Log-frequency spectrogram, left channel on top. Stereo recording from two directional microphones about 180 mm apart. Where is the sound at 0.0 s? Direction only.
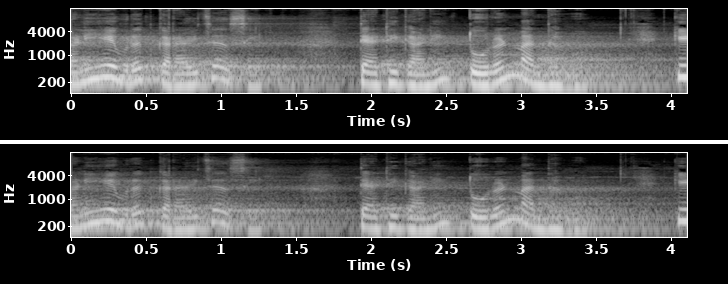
25° left (ahead or behind).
